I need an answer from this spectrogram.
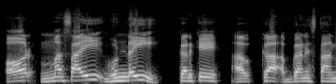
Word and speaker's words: घुंडई: इसके अलावा देह, इसके अलावा मोरास गुंडई, गुंडई, गुंडई नहीं है, घुंडई है, घा है, मतलब गा और घा का गुंडई ऐसे करके आप देख सकते हो।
